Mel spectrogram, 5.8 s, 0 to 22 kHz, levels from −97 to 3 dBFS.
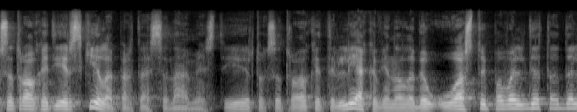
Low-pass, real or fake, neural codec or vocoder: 14.4 kHz; real; none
